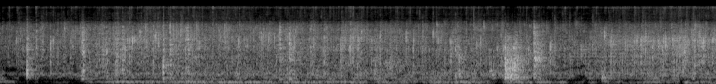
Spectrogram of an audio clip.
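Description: Green and red capsicum fry over a high flame, producing a loud continuous sizzle with scraping stirs and occasional clatter of the utensil against the pan, and no talking.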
